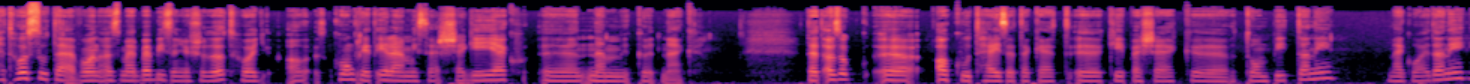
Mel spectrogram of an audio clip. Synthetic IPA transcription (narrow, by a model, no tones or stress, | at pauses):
hat̪ho̞sːuːt̪a̰ːvo̞nɒzmaːrbɛbizo̞ɲo̞ʃo̞d̪o̞t̪ho̞ɟɒ̰ko̞ŋkreːt̪eːlɛlmisɛrʃɛɡeːjɛkøːnɛmːy̰ːkød̪nɛ̰k | t̪ɛːt̪ɒzo̞køɒkut̪ɦɛjzɛt̪ɛkɛt̪økːeːpɛʃɛkøːt̪ːo̞mpiːt̪ːɒnimɛɡo̞ld̪ɒni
